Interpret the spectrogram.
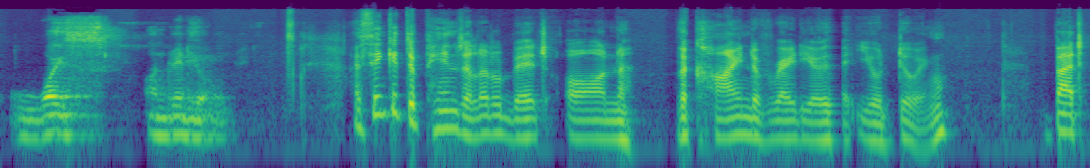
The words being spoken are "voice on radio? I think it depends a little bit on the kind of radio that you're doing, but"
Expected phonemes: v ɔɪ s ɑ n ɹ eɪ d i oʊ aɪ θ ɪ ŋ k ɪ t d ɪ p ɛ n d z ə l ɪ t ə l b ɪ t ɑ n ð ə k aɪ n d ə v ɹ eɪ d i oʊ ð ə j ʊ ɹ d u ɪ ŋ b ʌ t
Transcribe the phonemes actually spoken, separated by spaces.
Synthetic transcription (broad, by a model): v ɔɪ s ɑ n ɹ eɪ d i oʊ aɪ θ ɪ ŋ k ɪ t d ɪ p ɛ n d z ə l ɪ t l b ɪ t n ð ə k aɪ n d ə v ɹ eɪ d i oʊ ð ə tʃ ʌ ɹ d u ɪ ŋ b ʌ t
